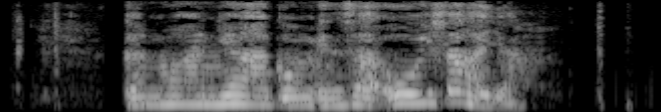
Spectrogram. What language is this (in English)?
Seri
